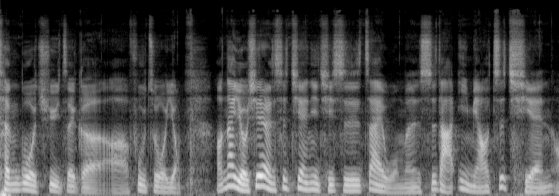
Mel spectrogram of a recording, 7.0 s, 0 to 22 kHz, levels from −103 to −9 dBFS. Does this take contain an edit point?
no; 0 cuts

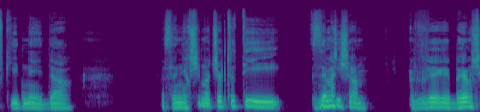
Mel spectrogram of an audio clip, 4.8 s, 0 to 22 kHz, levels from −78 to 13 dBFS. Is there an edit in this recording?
yes; 3 cuts; at 1.9 s, 2.9 s, 3.3 s

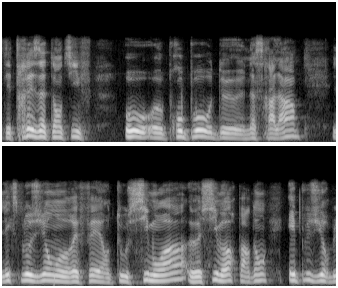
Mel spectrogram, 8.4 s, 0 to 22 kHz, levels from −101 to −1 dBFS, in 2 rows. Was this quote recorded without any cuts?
yes; 0 cuts

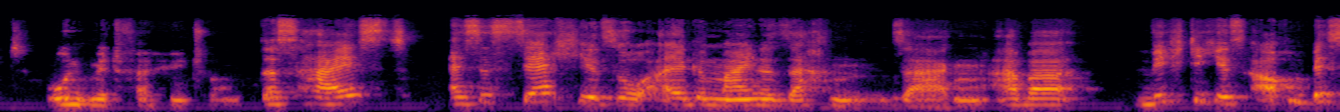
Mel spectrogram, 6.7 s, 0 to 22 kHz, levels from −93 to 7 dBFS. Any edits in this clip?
yes; 4 cuts; at 1.3 s, 2.2 s, 2.8 s, 4.5 s

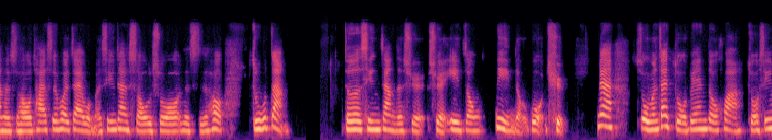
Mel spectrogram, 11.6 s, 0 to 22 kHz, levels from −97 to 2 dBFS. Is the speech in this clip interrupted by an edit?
no; 0 cuts

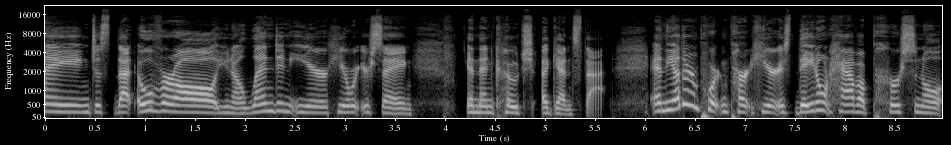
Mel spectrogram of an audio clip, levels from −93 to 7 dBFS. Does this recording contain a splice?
no; 0 cuts

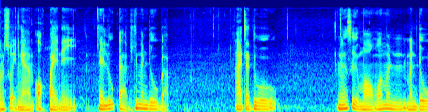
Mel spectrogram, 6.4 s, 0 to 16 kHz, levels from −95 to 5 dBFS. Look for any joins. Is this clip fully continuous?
yes; 0 cuts

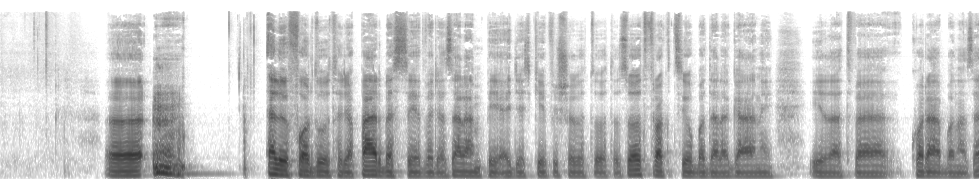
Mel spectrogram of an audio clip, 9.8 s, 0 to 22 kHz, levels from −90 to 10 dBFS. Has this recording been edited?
no; 0 cuts

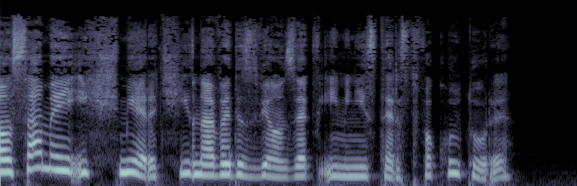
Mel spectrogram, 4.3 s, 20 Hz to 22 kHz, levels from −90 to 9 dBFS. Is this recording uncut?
no; 2 cuts; at 1.4 s, 2.3 s

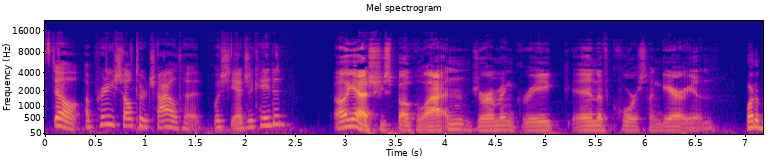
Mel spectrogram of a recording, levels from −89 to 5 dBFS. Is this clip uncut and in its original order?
yes; 0 cuts

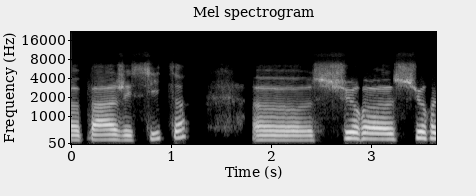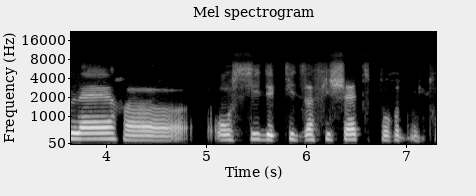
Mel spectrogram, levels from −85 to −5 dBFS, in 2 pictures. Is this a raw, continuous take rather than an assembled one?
yes; 0 cuts

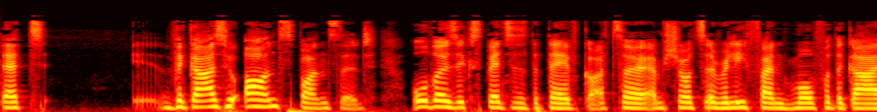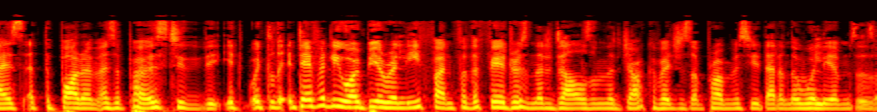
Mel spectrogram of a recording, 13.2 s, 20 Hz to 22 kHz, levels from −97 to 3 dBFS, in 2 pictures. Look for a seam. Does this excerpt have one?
no; 0 cuts

